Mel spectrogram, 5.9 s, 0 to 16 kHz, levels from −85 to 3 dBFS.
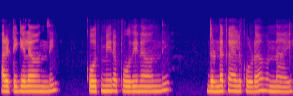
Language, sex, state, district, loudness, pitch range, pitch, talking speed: Telugu, female, Telangana, Mahabubabad, -17 LUFS, 195-210 Hz, 200 Hz, 90 wpm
